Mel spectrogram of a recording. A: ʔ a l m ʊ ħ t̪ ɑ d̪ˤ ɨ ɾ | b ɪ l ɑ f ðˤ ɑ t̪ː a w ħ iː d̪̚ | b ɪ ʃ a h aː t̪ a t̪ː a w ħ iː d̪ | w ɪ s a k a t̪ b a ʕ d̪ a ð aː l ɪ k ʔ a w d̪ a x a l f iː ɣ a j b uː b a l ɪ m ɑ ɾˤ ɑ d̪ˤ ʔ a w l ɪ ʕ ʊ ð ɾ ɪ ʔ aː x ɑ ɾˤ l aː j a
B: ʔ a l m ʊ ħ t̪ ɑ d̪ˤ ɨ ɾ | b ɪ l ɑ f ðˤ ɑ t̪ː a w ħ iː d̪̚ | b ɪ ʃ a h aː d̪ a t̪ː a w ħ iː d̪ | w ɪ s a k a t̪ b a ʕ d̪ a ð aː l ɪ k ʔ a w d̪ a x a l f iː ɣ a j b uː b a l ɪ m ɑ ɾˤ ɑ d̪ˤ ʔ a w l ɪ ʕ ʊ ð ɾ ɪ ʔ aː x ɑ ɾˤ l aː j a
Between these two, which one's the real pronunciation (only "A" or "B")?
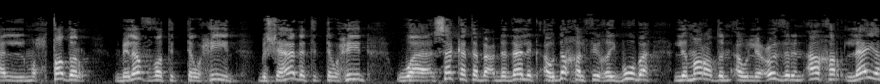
B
